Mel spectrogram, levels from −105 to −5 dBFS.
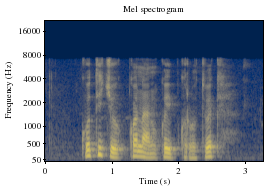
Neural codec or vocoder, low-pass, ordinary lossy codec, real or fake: none; 7.2 kHz; none; real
